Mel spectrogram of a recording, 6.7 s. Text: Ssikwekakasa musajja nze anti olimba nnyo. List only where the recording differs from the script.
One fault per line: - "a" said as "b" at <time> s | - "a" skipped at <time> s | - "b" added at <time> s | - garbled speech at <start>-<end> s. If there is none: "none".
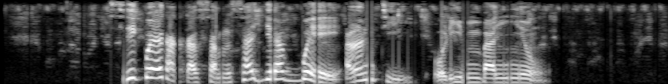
- "nze" said as "ggwe" at 2.9 s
